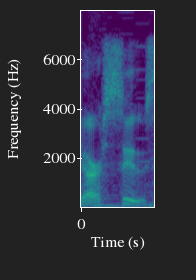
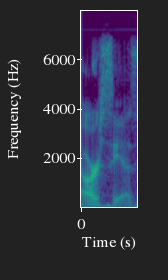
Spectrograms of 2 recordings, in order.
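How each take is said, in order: First: The ending sounds like the word 'Zeus'. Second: The ending does not sound like 'Zeus'. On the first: "maybe it's like Zeus, so it should be Arceus" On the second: "I always used to say Arceus"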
